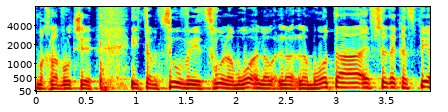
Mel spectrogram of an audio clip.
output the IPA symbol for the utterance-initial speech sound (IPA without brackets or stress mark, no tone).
m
